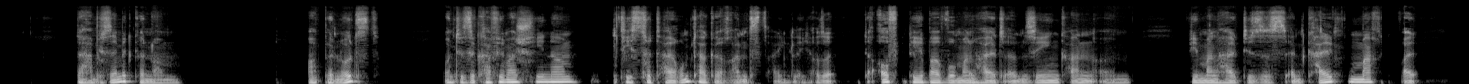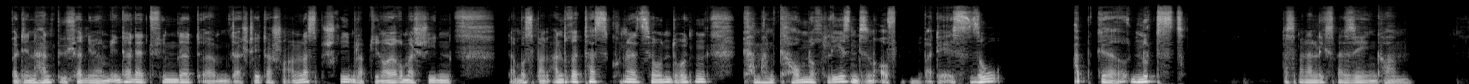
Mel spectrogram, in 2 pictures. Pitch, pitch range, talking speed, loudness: 95 Hz, 80-110 Hz, 155 wpm, -19 LUFS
